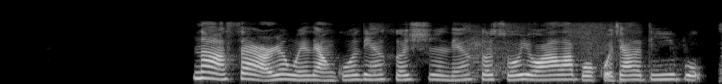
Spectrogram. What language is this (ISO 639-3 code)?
zho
